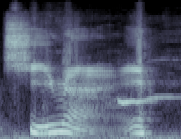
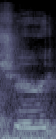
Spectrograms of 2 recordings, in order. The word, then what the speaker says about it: Cherry: And it is Cherry, by the way, with the CH. It's not Sherry. No, it's not Sherry.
